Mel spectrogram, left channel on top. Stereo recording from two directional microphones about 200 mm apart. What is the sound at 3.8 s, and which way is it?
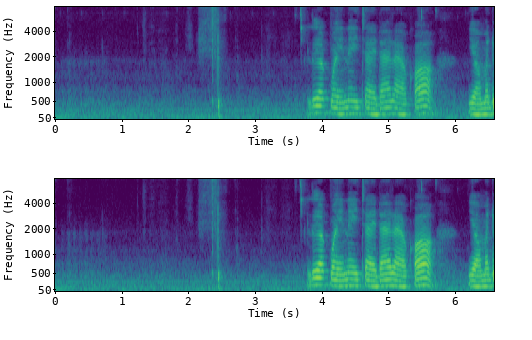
Speech, 20° right (ahead or behind).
